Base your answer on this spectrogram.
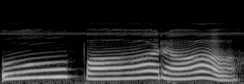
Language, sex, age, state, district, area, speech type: Odia, female, 30-45, Odisha, Bhadrak, rural, read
